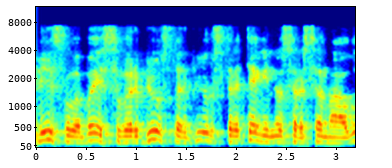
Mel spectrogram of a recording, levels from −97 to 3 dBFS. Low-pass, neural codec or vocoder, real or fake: 7.2 kHz; none; real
